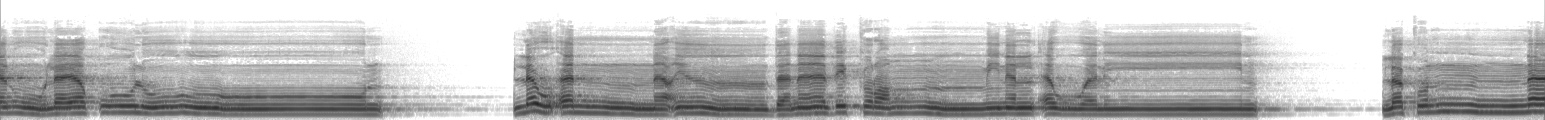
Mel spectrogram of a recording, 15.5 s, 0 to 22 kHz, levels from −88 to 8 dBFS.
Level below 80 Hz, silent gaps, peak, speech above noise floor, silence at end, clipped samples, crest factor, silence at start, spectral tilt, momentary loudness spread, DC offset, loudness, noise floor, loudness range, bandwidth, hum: -70 dBFS; none; 0 dBFS; 47 dB; 0 s; under 0.1%; 18 dB; 0 s; -5.5 dB/octave; 6 LU; under 0.1%; -18 LUFS; -64 dBFS; 5 LU; 9.6 kHz; none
